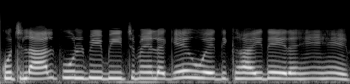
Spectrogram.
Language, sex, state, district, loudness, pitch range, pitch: Hindi, male, Rajasthan, Jaipur, -12 LUFS, 265-285 Hz, 275 Hz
